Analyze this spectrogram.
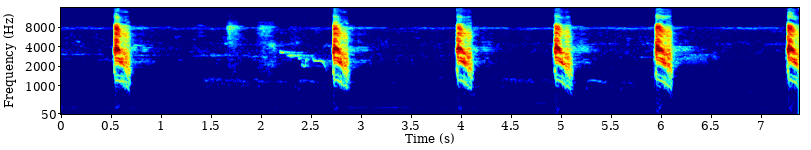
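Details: Long-tailed shrike, locally cendet, in a tutor recording made to train and lure songbirds: loud, harsh, rasping notes repeated roughly once a second, with a soft sliding whistle between the first two notes, against a quiet background.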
